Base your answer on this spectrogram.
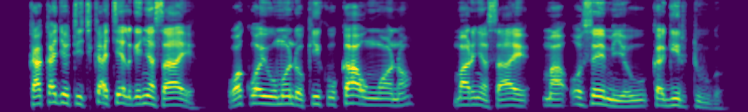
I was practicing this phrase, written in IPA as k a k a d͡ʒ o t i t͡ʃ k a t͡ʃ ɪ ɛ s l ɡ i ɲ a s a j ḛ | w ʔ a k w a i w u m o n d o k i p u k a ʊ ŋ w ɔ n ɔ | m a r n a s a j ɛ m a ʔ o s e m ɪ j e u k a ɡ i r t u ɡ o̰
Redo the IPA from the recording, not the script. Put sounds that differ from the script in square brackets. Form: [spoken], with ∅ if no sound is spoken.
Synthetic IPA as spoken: k a k a d͡ʒ o t i t͡ʃ k a t͡ʃ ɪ ɛ [∅] l ɡ [ɪ] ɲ a s a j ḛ | w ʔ a k w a [j] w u m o n d o k i [k] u k a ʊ ŋ w ɔ n ɔ | m a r [ɲ] a s a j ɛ m a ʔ o s e m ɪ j e u k a ɡ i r t u ɡ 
